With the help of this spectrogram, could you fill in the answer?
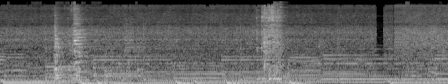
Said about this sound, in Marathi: आपला कांदा गुलाबी रंगावर परतून झालेला आहे.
